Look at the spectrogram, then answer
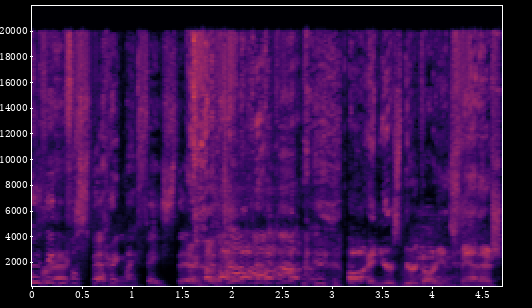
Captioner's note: everyone laughs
